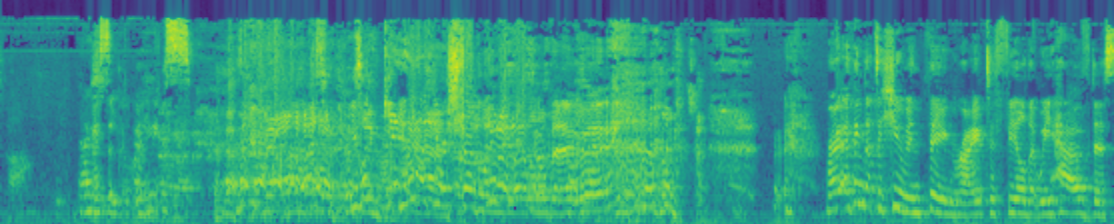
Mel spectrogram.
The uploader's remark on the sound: Live Show in Tokyo. Live episode recorded at Good Heavens British Pub in Setagaya.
